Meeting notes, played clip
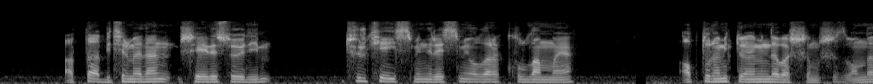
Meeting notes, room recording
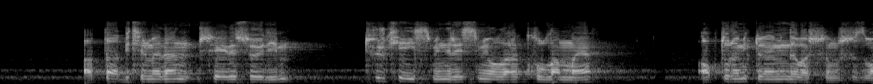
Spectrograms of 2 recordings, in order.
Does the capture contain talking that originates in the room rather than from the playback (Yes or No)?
No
